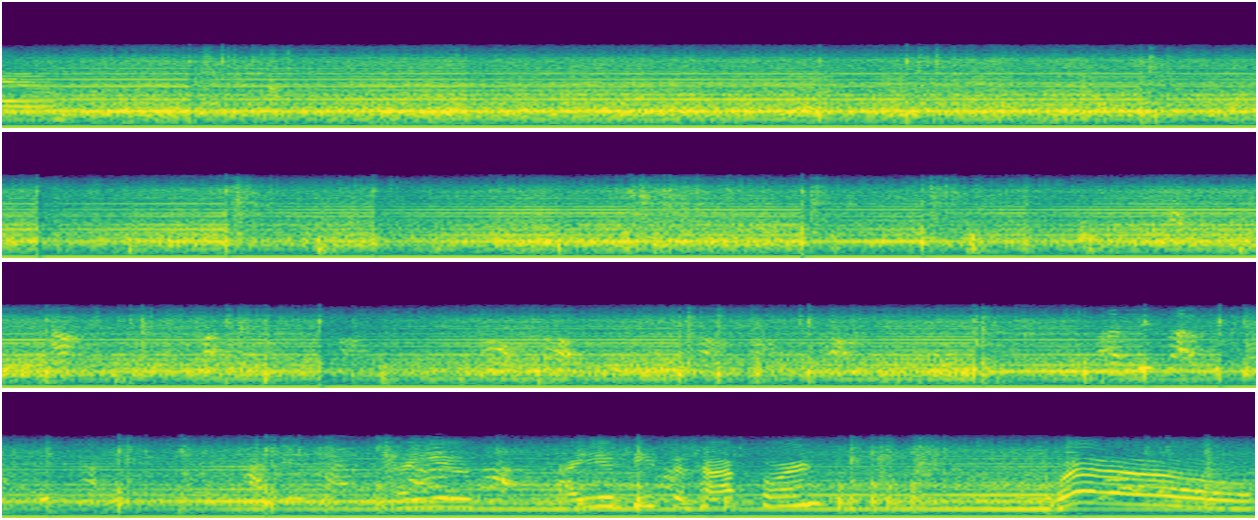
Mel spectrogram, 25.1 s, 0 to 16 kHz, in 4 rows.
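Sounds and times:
popcorn popper fan humming: 0.0s - 25.0s.

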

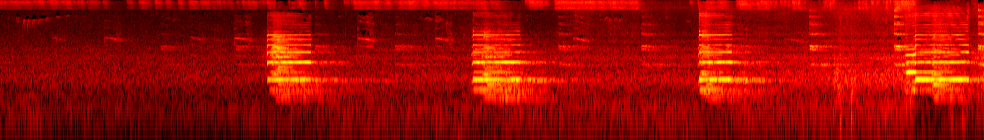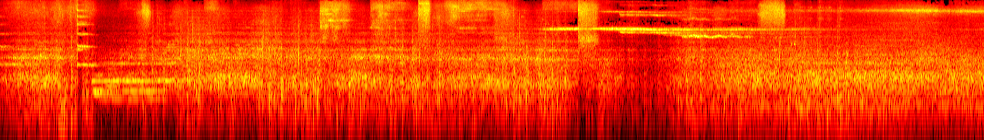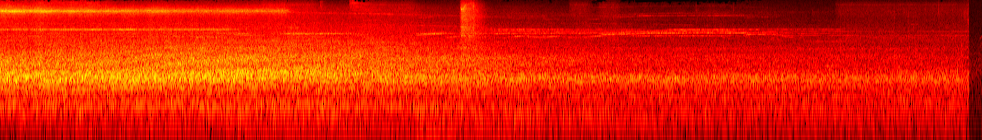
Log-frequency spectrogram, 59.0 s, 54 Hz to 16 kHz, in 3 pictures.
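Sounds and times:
train horn blast: 5.3s - 7.8s, 9.4s - 11.2s, 14.0s - 15.6s, 18.0s - 19.8s, 21.2s - 23.3s
train wheels rumbling on rails: 15.6s - 58.8s
high wheel squeal: 30.5s - 36.4s, 38.8s - 44.1s, 44.8s - 46.6s, 47.6s - 56.3s.

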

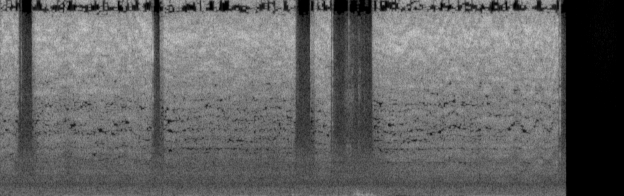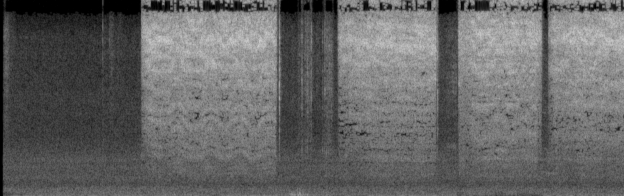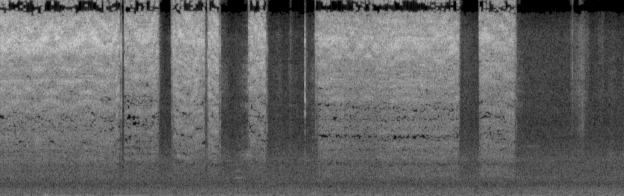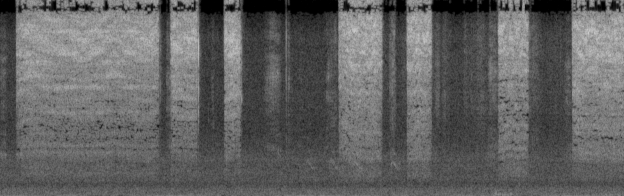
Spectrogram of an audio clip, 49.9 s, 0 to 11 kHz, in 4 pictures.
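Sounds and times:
spray paint can hissing: 0.0s - 6.7s, 7.4s - 11.3s, 15.3s - 18.1s, 19.2s - 30.3s, 31.2s - 35.3s, 37.8s - 42.3s, 44.2s - 46.1s, 47.4s - 48.1s, 48.9s - 49.9s.

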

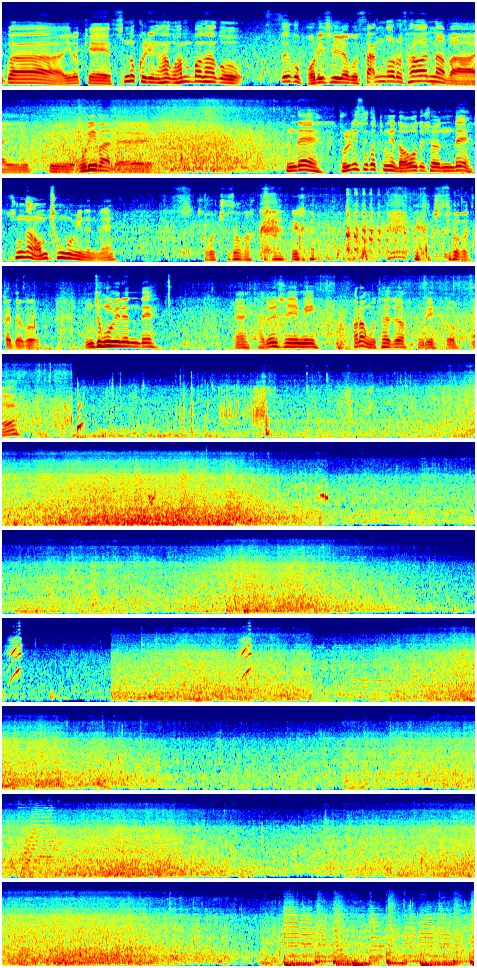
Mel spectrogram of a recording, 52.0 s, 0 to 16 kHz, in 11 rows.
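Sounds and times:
waves breaking on rocky shore: 0.0s - 50.0s
high rising squeaks: 33.2s - 33.4s, 35.5s - 35.7s, 42.7s - 43.3s.

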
